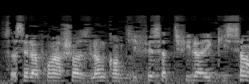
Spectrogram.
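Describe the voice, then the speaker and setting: Male rabbi type, earnest teaching voice, very bright timbre, broadcast feel. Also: high-pitched, flat delivery, fast talker. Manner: earnest, repeats words when searching. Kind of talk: religious lesson.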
